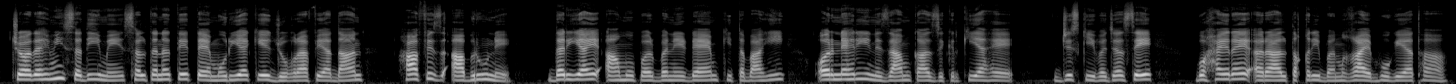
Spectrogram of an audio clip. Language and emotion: Urdu, neutral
